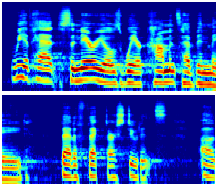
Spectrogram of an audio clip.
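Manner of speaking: ordinary talk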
